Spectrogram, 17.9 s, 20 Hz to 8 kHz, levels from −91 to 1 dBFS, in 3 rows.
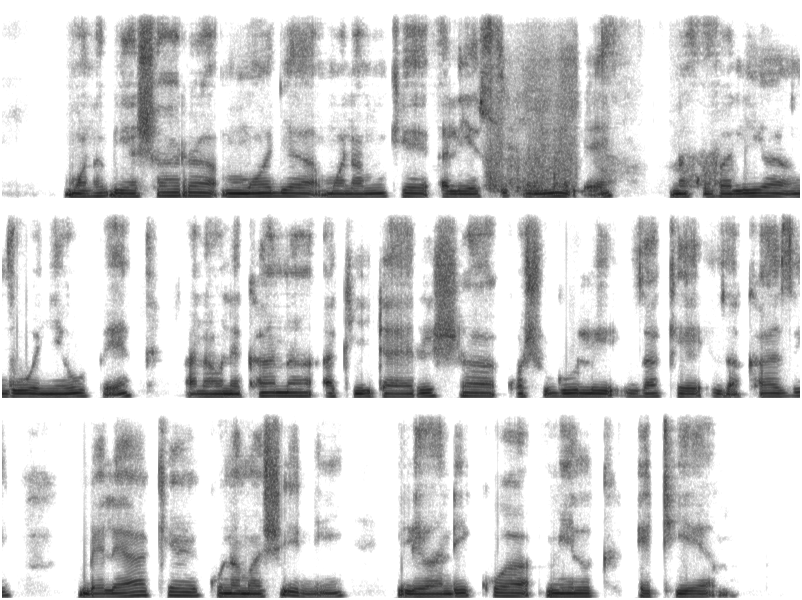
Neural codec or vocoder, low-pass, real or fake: codec, 16 kHz, 6 kbps, DAC; 7.2 kHz; fake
